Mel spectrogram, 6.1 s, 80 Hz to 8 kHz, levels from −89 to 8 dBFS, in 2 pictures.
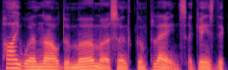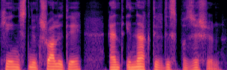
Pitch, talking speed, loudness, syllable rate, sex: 105 Hz, 140 wpm, -18 LUFS, 4.8 syllables/s, male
